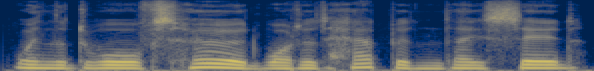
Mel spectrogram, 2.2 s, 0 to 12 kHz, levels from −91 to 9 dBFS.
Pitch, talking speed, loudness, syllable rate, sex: 150 Hz, 240 wpm, -15 LUFS, 5.2 syllables/s, male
